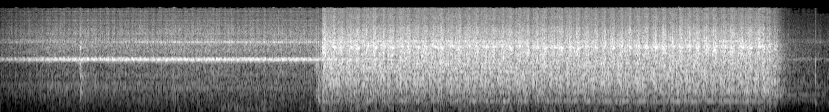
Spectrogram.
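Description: A sewing machine stitches a customer's shoe sole in a shoemaker's workshop in a camp. Its steady mechanical whir grows louder partway through, holds a fast, even drone, then stops abruptly near the end.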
